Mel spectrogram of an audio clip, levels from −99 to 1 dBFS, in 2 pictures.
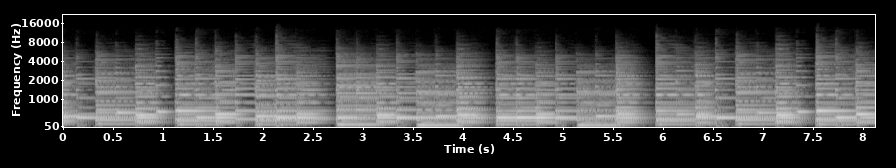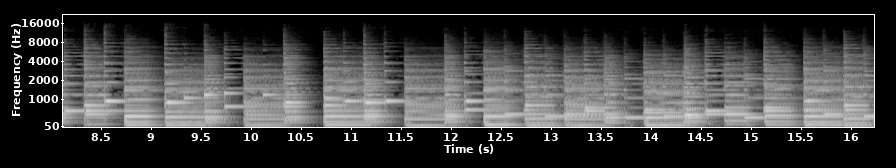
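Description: No technical faults can be heard anywhere in the audio. There is nothing that calls for a time or a cause.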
